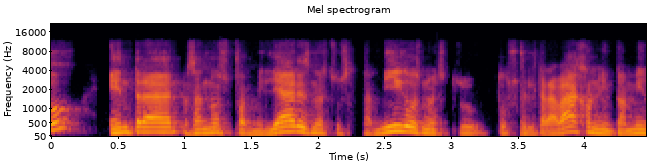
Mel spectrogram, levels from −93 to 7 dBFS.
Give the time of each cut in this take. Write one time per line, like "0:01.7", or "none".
0:01.4
0:03.5

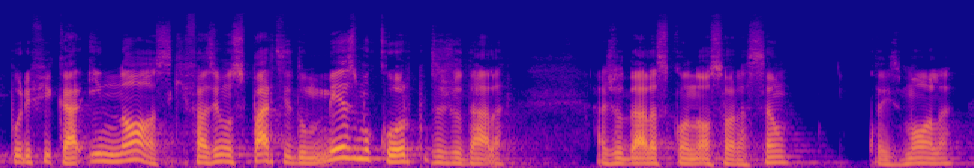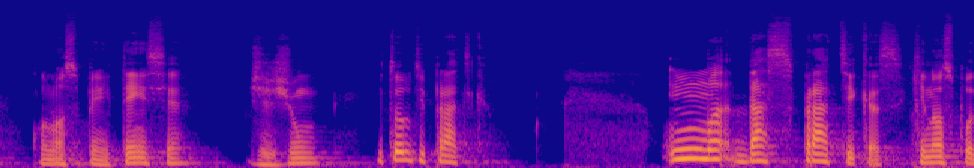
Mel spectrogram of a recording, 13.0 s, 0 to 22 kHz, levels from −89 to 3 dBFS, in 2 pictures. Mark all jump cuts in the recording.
0:02.9
0:05.8
0:09.3

